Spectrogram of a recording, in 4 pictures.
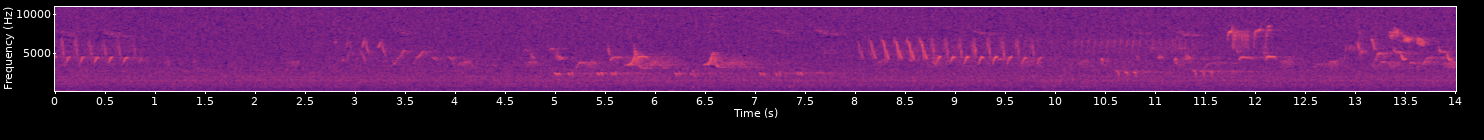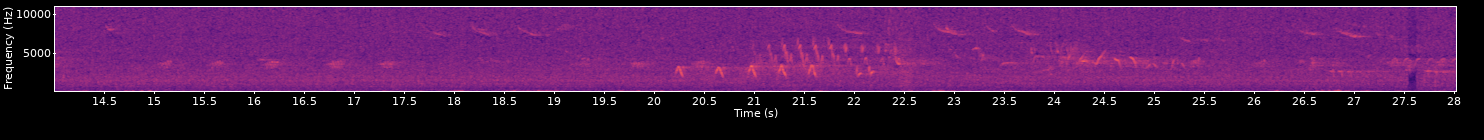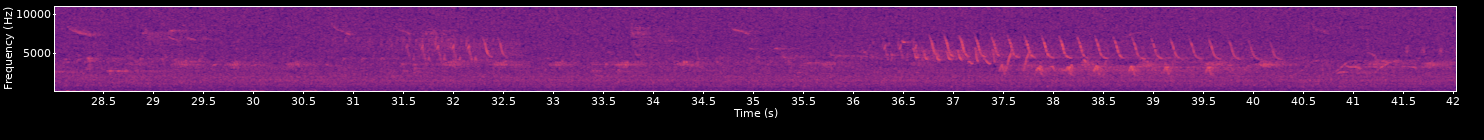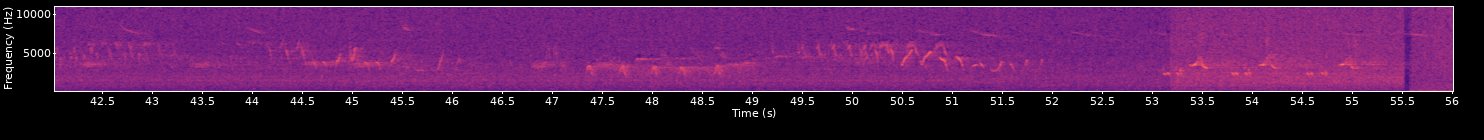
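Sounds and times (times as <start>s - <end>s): waterfall rushing: 0.0s - 56.0s
low thumps: 55.5s - 56.0s.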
